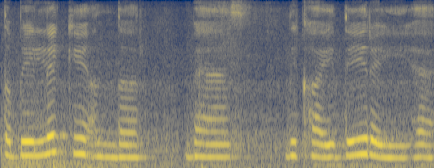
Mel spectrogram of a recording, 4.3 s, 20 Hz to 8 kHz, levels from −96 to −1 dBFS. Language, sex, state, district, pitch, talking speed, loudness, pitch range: Hindi, female, Punjab, Fazilka, 235 Hz, 110 wpm, -15 LUFS, 220-250 Hz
